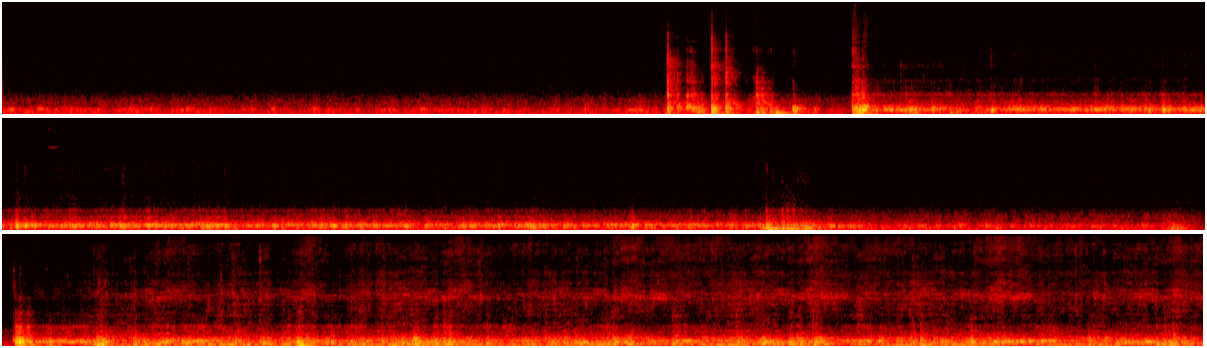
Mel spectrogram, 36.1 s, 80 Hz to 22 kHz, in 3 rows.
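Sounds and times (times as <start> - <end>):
fidget spinner clicking: 24.2 - 36.0
fidget spinner whirring: 24.2 - 36.0.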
